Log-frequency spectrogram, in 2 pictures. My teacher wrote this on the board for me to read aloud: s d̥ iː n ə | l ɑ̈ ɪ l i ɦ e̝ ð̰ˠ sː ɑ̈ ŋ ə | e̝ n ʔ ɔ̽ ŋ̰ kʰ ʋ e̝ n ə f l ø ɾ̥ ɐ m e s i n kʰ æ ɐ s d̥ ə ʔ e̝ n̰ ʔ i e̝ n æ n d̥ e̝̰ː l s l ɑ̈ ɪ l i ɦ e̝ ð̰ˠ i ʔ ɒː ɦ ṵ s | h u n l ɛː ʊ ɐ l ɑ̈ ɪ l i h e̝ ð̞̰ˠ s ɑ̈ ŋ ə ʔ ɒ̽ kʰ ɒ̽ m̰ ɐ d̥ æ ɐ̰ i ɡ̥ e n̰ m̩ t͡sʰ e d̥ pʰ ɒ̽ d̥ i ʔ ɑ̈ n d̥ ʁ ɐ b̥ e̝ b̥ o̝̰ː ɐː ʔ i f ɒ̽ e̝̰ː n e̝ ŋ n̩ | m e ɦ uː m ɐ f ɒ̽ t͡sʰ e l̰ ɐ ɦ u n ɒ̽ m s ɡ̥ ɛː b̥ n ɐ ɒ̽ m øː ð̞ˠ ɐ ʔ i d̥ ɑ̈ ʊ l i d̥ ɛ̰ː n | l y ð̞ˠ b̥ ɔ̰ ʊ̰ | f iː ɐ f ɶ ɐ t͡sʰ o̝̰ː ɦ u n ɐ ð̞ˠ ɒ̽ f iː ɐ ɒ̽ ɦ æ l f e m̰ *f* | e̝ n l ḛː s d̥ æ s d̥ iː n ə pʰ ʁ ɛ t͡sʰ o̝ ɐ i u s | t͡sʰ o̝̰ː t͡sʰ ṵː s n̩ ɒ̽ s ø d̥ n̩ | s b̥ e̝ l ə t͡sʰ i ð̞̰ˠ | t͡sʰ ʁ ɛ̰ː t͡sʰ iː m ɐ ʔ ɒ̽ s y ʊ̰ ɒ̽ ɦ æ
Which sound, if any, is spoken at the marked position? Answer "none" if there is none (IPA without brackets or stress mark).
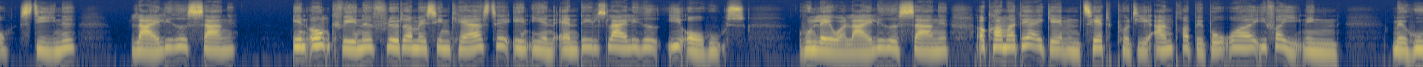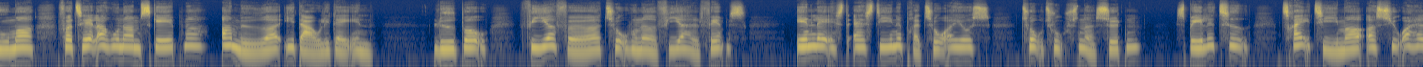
s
